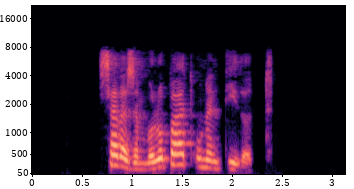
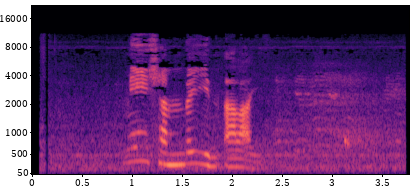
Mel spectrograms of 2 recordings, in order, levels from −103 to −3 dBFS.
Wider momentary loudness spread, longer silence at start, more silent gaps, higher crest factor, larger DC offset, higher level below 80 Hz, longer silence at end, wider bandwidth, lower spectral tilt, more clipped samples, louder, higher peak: second, 10 LU vs 24 LU; first, 0.7 s vs 0.1 s; first, 2.27-2.33 s vs none; second, 16 dB vs 24 dB; neither; first, -70 dBFS vs -78 dBFS; first, 0.75 s vs 0.05 s; second, 7.8 kHz vs 11.5 kHz; first, -4.5 dB/octave vs -3 dB/octave; neither; first, -24 LUFS vs -32 LUFS; about the same, -10 dBFS vs -12 dBFS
